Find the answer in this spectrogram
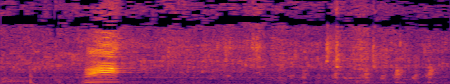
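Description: A white domestic duck quacks once, short and loud, about half a second in. Faint high peeps from the ducklings sound around it.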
